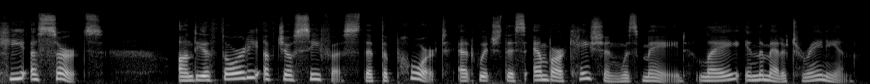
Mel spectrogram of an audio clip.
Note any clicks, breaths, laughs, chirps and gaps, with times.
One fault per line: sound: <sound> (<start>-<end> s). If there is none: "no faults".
no faults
